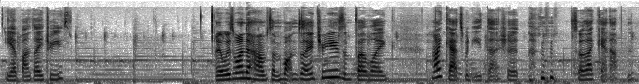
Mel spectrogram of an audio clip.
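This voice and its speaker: A young woman streams herself reading a visual novel, with a fairly high voice. Her narration keeps breaking into animated, laughing reactions. Soft music plays faintly in the background. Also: normal speed, pauses often. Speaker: VTuber streamer.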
